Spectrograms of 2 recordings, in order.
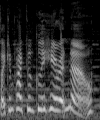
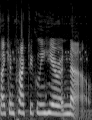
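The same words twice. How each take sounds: First: It is said in the witness character's put-on voice. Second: It is said in the prosecutor character's put-on voice. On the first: The speaker calls it right. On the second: The speaker calls it wrong.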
